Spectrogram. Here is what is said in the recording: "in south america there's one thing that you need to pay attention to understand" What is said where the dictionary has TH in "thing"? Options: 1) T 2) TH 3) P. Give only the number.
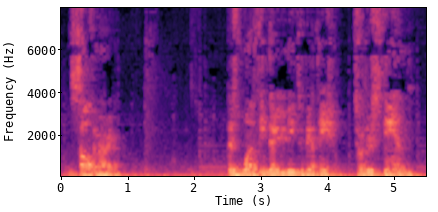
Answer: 2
